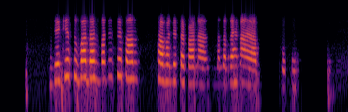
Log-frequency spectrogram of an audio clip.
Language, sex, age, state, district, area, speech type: Hindi, female, 45-60, Uttar Pradesh, Ayodhya, rural, conversation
